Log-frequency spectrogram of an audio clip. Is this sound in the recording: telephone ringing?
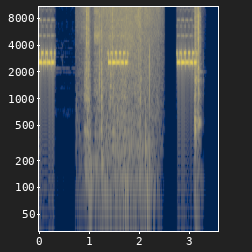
yes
